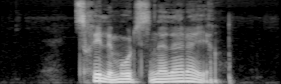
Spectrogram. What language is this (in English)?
Kabyle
